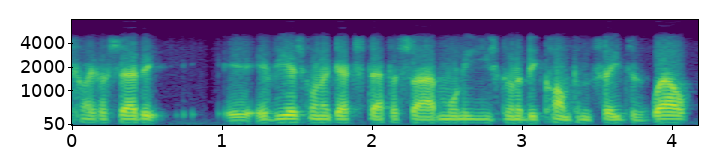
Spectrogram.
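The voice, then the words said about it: Liverpool English accent. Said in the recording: “Yeah, it would have to be. It just screamed of it. The accent just screamed of it.”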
